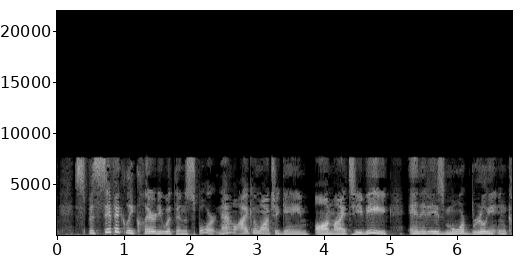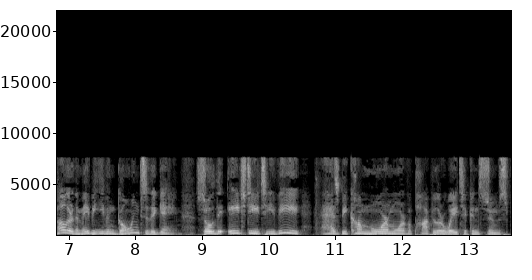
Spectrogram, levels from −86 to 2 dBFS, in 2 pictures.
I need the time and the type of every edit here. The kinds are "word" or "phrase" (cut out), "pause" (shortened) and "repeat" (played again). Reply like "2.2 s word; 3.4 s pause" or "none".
none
